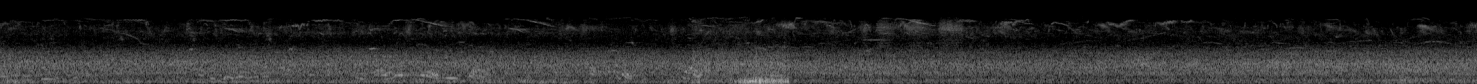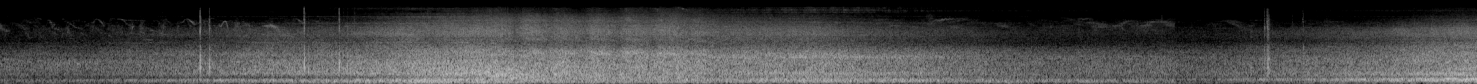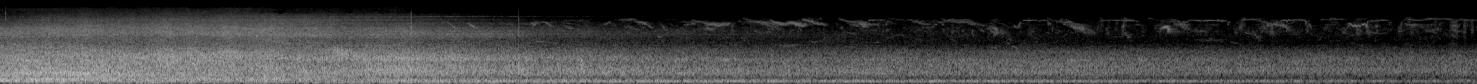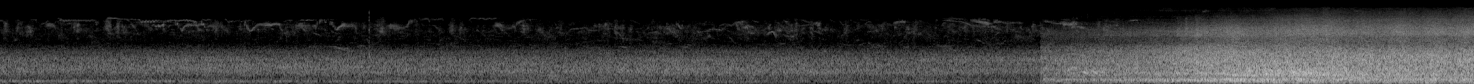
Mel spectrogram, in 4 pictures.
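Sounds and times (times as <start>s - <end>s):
high-speed train rushing past: 0.0s - 8.4s, 12.9s - 43.9s, 53.0s - 59.0s.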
